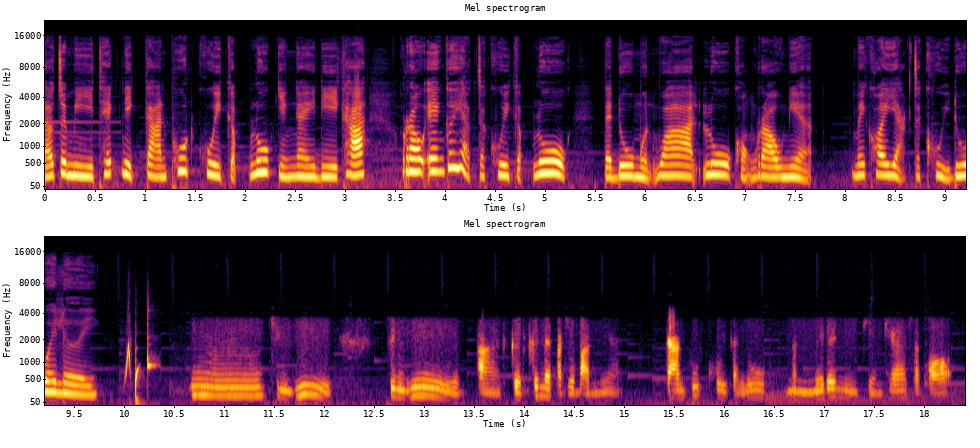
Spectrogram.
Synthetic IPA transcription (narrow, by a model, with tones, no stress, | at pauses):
lɛː˦˥wt͡ɕa˨˩miː˧t̪ʰe˦˥k̚ni˨˩kːaː˧npʰuː˥˩t̪̚kʰu˧jka˨˩p̚luː˥˩k̚ja˧ŋːa˧jdiː˧kʰa˦˥ʔ | ɾa˧wʔeː˧ŋkɔː˥˩jaː˨˩k̚t͡ɕa˨˩kʰu˧jka˨˩p̚luː˥˩k̚ | t̪ɛː˨˩duː˧mɯ˩˦ənwaː˥˩luː˥˩kʰːɔː˩˦ŋɾa˧wni˥˩ɐ | ma˥˩jkʰɔ˥˩jːaː˨˩k̚t͡ɕa˨˩kʰu˧jdu˥˩əjlɤː˧j | ʔɯː˧si˨˩ŋt̪ʰiː˥˩ | si˨˩ŋt̪ʰiː˥˩ʔaː˨˩kɤː˨˩t̪̚kʰɯ˥˩nːa˧jpa˨t̪̚t͡ɕu˨˩ba˧nːi˥˩ɐ | kaː˧npʰuː˥˩t̪̚kʰu˧jka˨˩luː˥˩k̚ma˧nma˥˩jda˥˩jmiː˧kʰi˨˩˦əŋkʰɛː˥˩sʰa˧pʰɔ˦˥ʔ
